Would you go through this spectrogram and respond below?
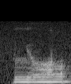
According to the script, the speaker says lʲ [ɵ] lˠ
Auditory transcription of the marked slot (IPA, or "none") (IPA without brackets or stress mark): o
